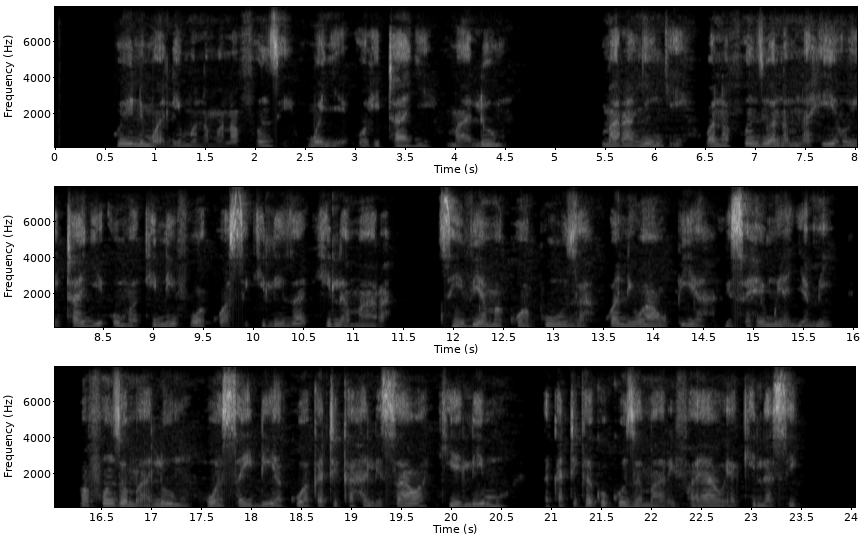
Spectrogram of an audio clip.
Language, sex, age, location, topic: Swahili, male, 25-35, Nairobi, education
